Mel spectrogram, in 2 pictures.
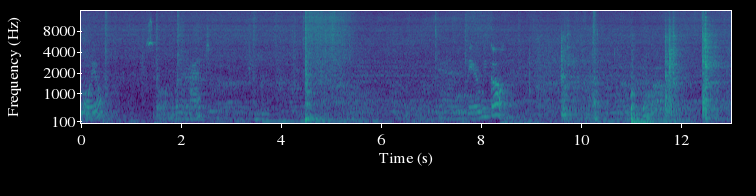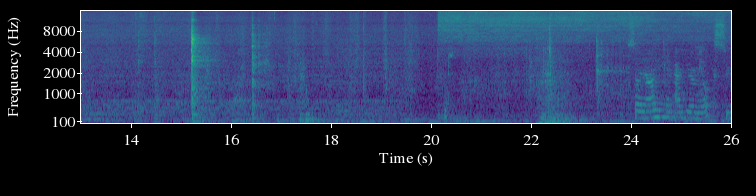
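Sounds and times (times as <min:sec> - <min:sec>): mixing bowl and utensils clinking: 0:00.0 - 0:05.6, 0:06.2 - 0:20.2.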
